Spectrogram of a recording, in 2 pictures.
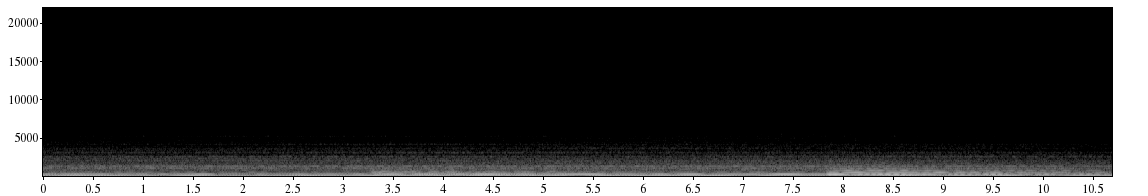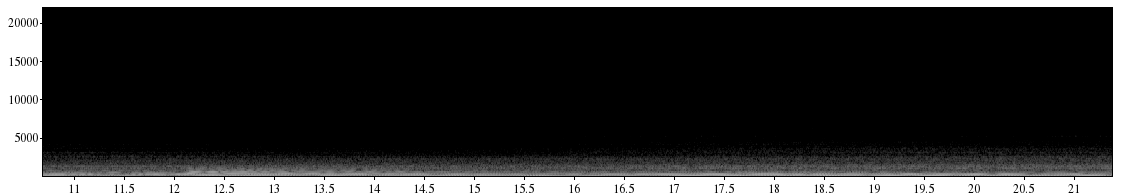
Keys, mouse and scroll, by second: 0.7-1.7 middle drag, 1.7 shift+click, 2.2 shift+click, 2.7 shift+click, 3.1-4.3 middle drag, 4.3 shift+click, 4.7 shift+click, 5.2 shift+click, 5.6-6.7 middle drag, 6.7 shift+click, 7.2 shift+click, 7.7-9.9 middle drag, 9.9 shift+click, 10.5-12.2 middle drag, 12.2 shift+click, 13.8 shift+click, 14.9 ctrl+l, 15.9 click, 16.3-17.8 middle drag, 17.8 KP_0, 19.7 click, 20.2 shift+a.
